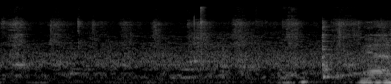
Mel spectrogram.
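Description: Dragon beef frying in a pan and being stirred, with a steady sizzle and scraping, clattering utensil sounds running throughout, a few louder knocks near the end.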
